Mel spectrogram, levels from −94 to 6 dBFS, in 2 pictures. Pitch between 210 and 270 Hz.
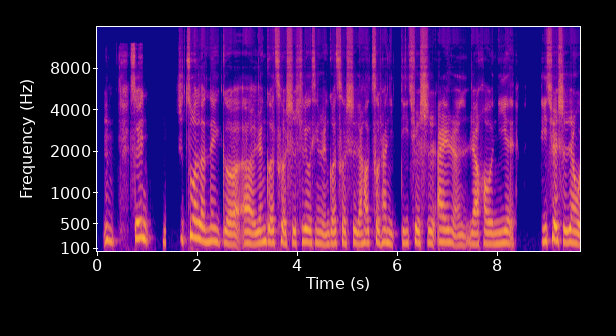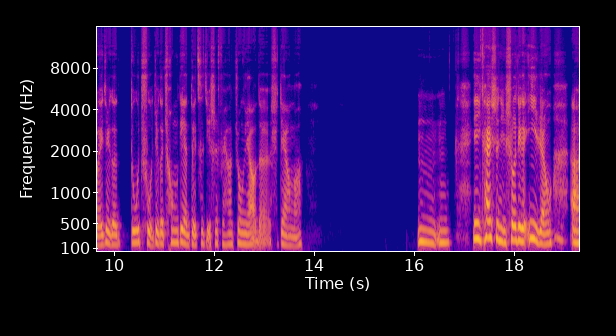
No: high, 190 Hz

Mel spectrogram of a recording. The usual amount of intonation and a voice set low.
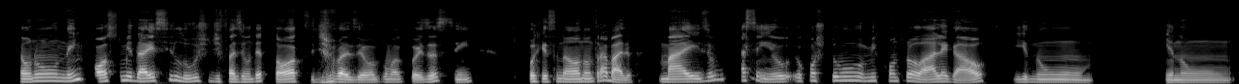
No: wide, 5.9 semitones; low, 130 Hz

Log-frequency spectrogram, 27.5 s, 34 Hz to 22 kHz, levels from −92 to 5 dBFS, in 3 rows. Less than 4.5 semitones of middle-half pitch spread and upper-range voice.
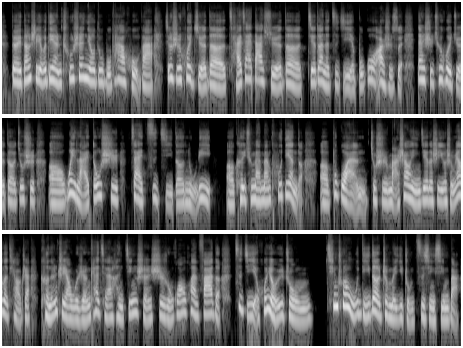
No: average, 5.3 semitones; high, 195 Hz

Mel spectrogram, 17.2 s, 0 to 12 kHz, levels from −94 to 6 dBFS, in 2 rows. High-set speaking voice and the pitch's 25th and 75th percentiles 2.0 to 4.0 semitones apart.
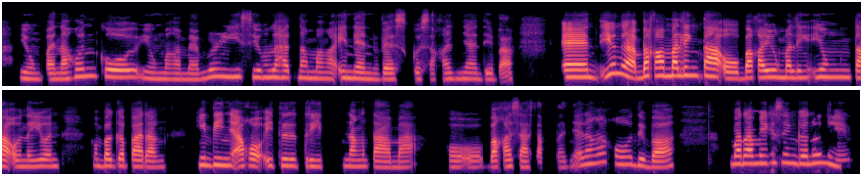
No: high, 235 Hz; average, 4.5 semitones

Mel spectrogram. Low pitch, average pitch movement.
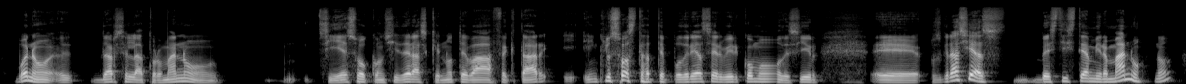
Yes: low, 115 Hz; average, 3.6 semitones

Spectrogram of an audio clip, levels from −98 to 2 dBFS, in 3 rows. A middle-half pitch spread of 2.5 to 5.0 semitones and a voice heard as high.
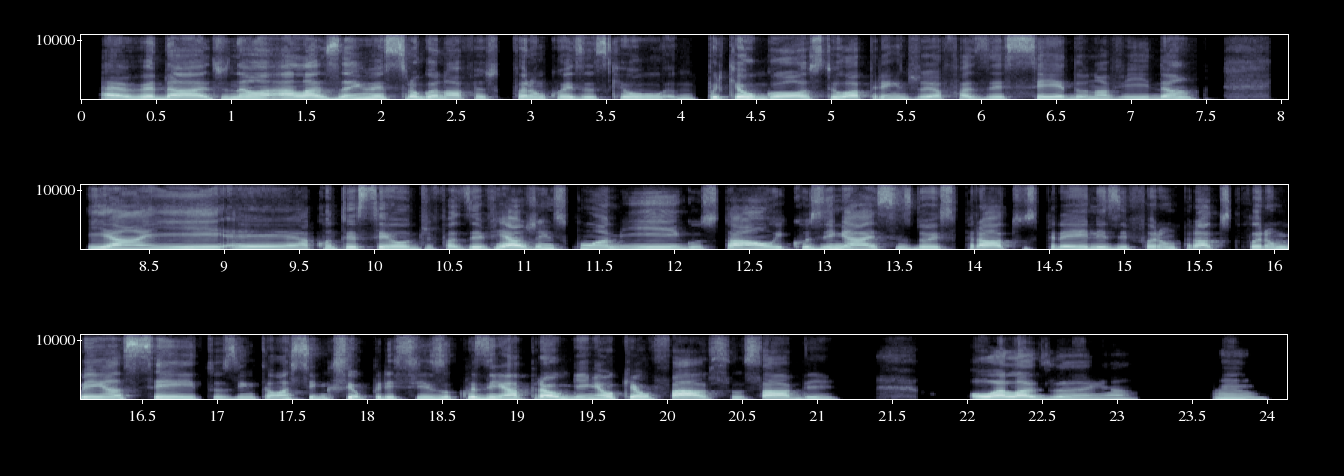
Yes: average, 3.4 semitones; high, 195 Hz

